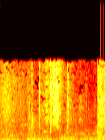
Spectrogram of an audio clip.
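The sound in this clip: Gunshots fire as a few heavy, booming bursts in a loud, dense stretch of sound, closely spaced across two seconds.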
